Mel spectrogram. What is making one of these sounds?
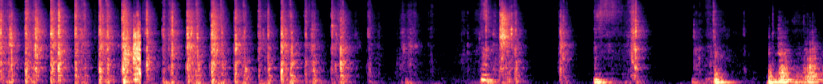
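Playing cards shuffle and tap on a wooden table.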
